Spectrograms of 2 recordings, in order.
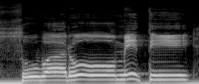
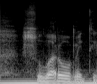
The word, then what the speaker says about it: स्वरोमिति: ऐं अस्त्राय फट्, भूर्भुवः सुवरोमिति दिग्बन्धः, भूर्भुवः सुवरो, सुवरोमिति नहीं, भूर्भुवः और स्वरोमिति होगा, स्वरोमिति, स्वरोमिति दिग्बंधः मतलब ये भूर्भुवः स्व, इससे आपने अपनी दिशाओं का बंधन किया, दिग्बंधन किया।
